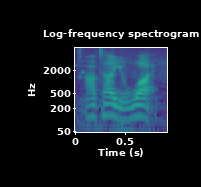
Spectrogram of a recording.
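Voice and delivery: ordinary delivery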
